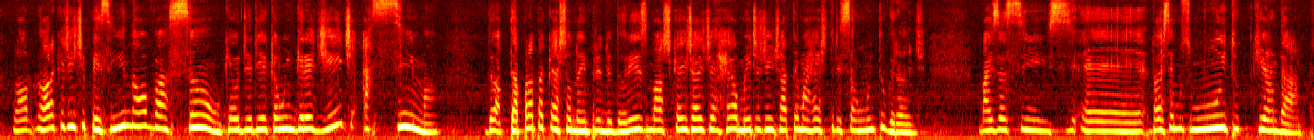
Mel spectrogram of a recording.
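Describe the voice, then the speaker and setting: In a Piauí accent, a woman with a dark, mellow tone speaks at a high pitch and a moderate pace, with ordinary pitch variation. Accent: Piauí northeastern Brazilian. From Piauí, northeastern Brazil. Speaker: panelist, innovation speaker. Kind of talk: panel discussion.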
